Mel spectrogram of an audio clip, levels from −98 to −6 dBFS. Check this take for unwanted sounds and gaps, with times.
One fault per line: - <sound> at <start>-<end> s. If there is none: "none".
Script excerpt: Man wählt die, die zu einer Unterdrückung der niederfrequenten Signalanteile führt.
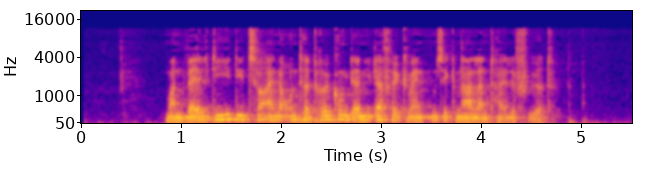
none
